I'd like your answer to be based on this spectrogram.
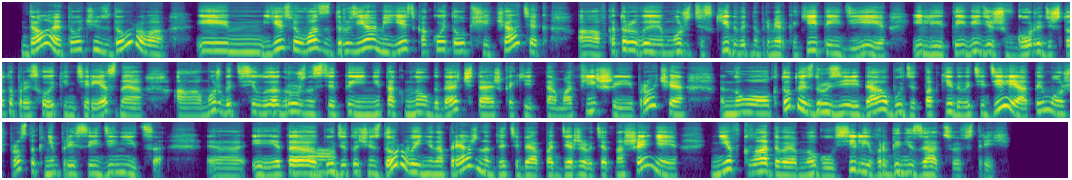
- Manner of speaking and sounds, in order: none
- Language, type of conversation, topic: Russian, advice, Как заводить новые знакомства и развивать отношения, если у меня мало времени и энергии?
